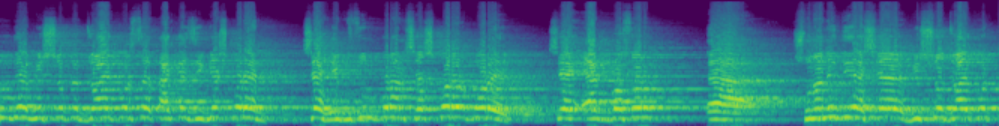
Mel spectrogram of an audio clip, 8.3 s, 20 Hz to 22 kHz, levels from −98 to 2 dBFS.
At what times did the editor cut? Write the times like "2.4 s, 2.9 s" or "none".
none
